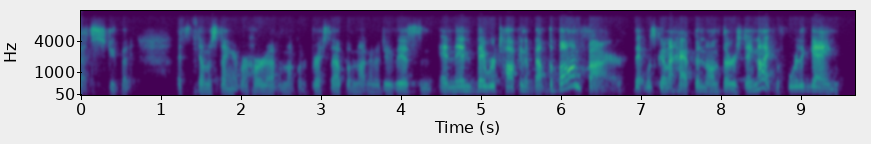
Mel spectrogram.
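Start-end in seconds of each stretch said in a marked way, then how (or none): 0.0-4.2 low muttered griping under the breath. Retelling a student's complaints about homecoming announcements: imitating a murmur under her breath. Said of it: "she would murmur under her breath".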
